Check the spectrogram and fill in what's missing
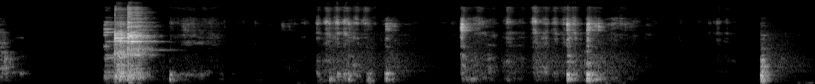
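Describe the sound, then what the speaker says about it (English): A metal whisk clinks and scrapes against a bowl while baking powder and baking soda are mixed, giving irregular bursts of bright tapping and rattling separated by short pauses. "And I'm going to whisk these together."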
